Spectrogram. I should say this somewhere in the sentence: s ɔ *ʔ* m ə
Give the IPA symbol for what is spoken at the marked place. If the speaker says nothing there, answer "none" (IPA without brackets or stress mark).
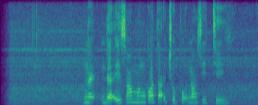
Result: none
